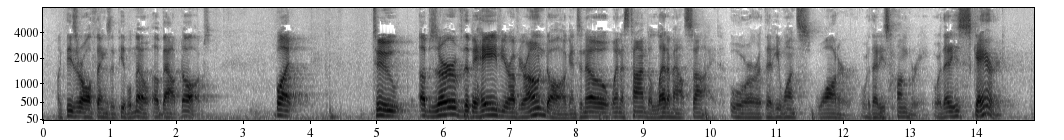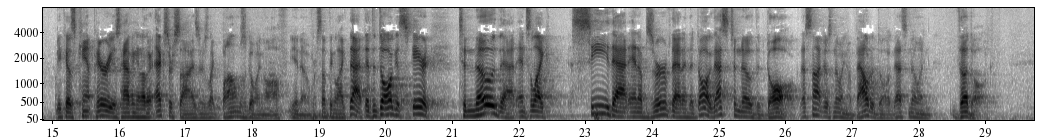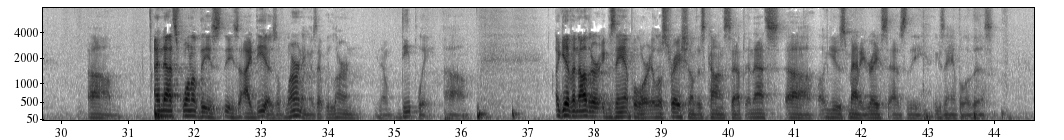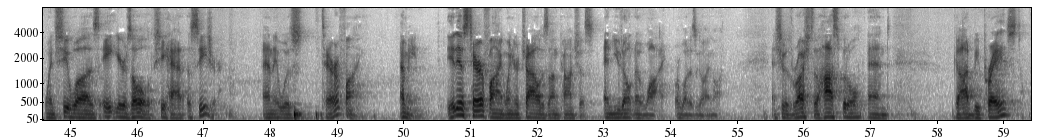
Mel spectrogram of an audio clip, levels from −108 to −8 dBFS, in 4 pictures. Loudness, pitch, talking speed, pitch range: -19 LUFS, 105 Hz, 180 wpm, 90-120 Hz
